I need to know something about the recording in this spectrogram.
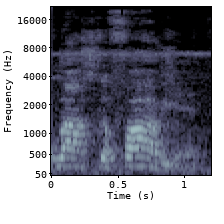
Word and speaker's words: Rastafari: You Rastafarian. Yeah. Proper pronunciation.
